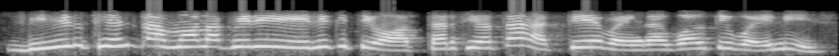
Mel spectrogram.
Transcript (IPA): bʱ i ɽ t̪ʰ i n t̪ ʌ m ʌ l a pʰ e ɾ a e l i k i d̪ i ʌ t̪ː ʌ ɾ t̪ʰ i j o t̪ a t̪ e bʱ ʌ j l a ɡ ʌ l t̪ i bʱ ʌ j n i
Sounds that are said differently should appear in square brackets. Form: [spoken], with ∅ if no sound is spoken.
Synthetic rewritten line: bʱ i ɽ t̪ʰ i n t̪ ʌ m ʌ l a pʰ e ɾ [i] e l i k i [t̪] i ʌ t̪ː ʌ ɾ t̪ʰ i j o t̪ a t̪ e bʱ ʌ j [ɾ] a ɡ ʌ l t̪ i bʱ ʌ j n i

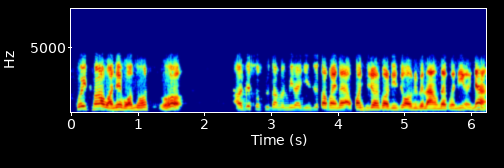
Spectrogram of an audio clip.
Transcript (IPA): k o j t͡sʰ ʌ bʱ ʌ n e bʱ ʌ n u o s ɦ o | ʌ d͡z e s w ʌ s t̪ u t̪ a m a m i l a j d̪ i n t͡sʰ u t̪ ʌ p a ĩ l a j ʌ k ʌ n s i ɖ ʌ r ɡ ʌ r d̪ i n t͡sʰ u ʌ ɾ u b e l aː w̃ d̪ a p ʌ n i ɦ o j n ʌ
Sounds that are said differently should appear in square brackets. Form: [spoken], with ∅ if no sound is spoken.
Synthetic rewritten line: k o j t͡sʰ ʌ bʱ ʌ n e bʱ ʌ n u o s ɦ o | ʌ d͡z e s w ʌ s t̪ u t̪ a m a m i l a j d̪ i n t͡sʰ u t̪ ʌ p a ĩ l a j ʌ k ʌ n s i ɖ ʌ r ɡ ʌ r d̪ i n t͡sʰ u ʌ ɾ u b e l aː w̃ d̪ a p ʌ n i ɦ o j n ʌ

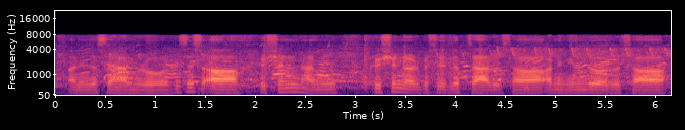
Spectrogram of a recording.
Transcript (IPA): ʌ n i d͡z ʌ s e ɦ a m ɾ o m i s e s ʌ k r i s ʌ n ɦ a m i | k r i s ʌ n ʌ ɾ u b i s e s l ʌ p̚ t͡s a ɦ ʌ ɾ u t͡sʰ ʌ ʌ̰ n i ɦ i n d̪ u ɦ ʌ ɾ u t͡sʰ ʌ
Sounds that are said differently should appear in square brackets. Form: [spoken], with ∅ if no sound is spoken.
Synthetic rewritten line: ʌ n i d͡z ʌ s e ɦ a m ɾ o [b] i s e s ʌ k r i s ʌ n ɦ a m i | k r i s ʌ n ʌ ɾ u b i s e s l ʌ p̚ t͡s a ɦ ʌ ɾ u t͡sʰ ʌ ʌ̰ n i ɦ i n d̪ u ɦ ʌ ɾ u t͡sʰ ʌ

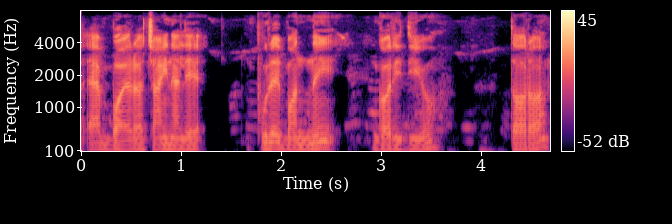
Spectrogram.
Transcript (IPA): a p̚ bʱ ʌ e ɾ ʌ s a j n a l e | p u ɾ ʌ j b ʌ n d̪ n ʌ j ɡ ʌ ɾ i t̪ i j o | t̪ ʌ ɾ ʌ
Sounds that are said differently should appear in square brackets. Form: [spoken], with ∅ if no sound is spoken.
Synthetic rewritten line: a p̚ bʱ ʌ e ɾ ʌ [t͡s] a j n a l e | p u ɾ ʌ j b ʌ n d̪ n ʌ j ɡ ʌ ɾ i [d̪] i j o | t̪ ʌ ɾ ʌ

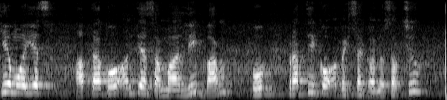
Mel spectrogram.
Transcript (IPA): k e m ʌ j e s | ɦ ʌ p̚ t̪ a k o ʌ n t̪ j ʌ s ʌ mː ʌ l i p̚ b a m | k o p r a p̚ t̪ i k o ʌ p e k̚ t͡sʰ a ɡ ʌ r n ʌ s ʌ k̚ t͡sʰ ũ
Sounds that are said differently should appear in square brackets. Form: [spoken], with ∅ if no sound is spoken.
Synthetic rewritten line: k e m ʌ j e s | ɦ ʌ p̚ t̪ a k o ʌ n t̪ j ʌ s ʌ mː ʌ l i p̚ b a m | k o p r a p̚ t̪ i k o ʌ p e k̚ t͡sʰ a ɡ ʌ r n ʌ s ʌ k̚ t͡sʰ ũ

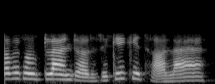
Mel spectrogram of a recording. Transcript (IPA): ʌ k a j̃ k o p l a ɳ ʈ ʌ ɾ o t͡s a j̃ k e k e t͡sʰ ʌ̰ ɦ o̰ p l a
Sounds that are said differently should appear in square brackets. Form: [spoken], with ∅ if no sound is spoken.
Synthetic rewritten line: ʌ [p] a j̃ k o p l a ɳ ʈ ʌ ɾ [u] t͡s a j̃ k e k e t͡sʰ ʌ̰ ɦ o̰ [∅] l a

